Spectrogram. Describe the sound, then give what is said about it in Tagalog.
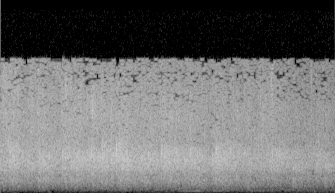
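An audience applauding during a church service: dense, steady clapping that holds at an even loudness for the whole stretch, with no voices standing out above it. “palakpakan natin ang Panginoon.”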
